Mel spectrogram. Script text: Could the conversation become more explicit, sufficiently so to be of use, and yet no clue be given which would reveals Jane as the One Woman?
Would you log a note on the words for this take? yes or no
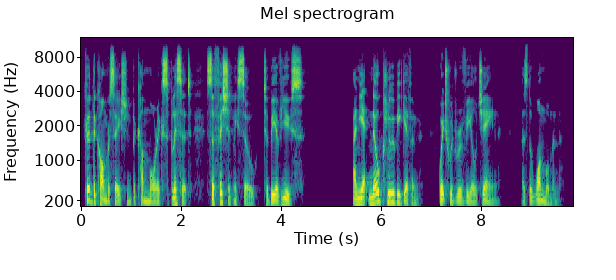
yes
